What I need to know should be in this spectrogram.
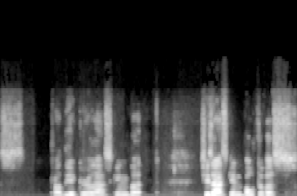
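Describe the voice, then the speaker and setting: A man speaks at a medium pitch and a fairly slow pace. The sound is dry and close, with no echo. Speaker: podcast host. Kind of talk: casual chat. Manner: animated.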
